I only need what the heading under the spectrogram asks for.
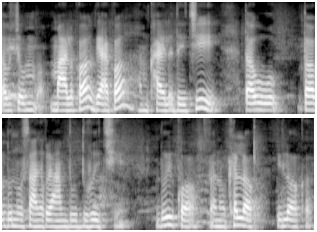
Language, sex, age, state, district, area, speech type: Maithili, female, 45-60, Bihar, Darbhanga, urban, spontaneous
